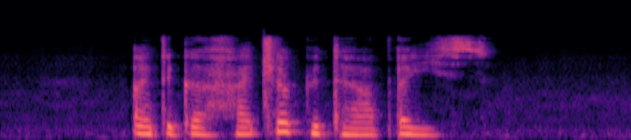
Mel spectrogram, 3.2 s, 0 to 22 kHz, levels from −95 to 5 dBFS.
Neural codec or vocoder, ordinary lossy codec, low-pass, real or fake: codec, 16 kHz, 4 kbps, FreqCodec, smaller model; AAC, 48 kbps; 7.2 kHz; fake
